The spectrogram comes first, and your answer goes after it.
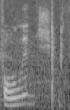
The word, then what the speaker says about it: foliage: Foliage?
